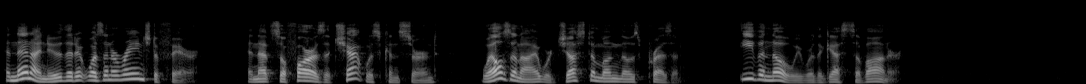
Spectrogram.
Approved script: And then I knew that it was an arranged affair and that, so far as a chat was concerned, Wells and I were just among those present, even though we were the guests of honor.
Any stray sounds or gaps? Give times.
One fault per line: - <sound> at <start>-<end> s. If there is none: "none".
none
